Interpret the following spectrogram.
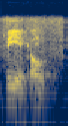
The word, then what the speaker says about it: vehicle: it's on the first vehicle right it's on the first vehicle okay and for you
